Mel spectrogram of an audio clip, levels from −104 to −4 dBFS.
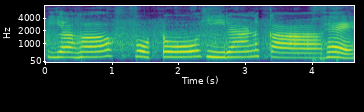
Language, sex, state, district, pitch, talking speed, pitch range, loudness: Hindi, male, Madhya Pradesh, Dhar, 275 Hz, 65 wpm, 265-290 Hz, -12 LUFS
